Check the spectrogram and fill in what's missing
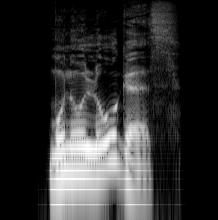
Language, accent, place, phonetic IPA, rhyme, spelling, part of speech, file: German, Germany, Berlin, [monoˈloːɡəs], -oːɡəs, Monologes, noun, De-Monologes.ogg
- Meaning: genitive singular of Monolog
